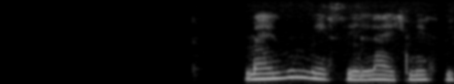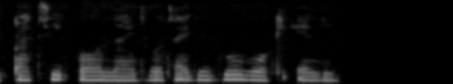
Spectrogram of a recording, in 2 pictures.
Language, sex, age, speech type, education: Nigerian Pidgin, female, 15-29, spontaneous, tertiary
